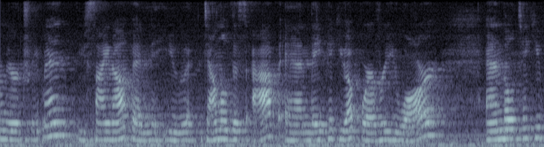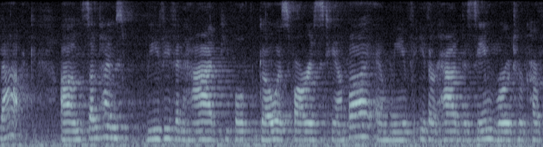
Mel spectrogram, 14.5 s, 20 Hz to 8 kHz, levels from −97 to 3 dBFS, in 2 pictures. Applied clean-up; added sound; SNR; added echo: none; Bus; 16 dB; reverberation time 1.7 s.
